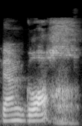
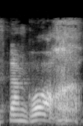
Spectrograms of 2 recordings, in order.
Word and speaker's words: Van Gogh: Yeah, but you have to say it Van Gogh. – Oh, really? We say it wrong over here? – Yeah, it's Van Gogh.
